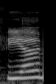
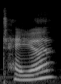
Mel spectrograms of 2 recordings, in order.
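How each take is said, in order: First: The name begins like 'thee', then 'uh'. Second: The name begins like 'tie', then 'uh'. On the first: The speaker calls it right. "I don't say her name like Thea" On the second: The speaker calls it wrong. "Maybe I say it like Taya. ... that seems weird"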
